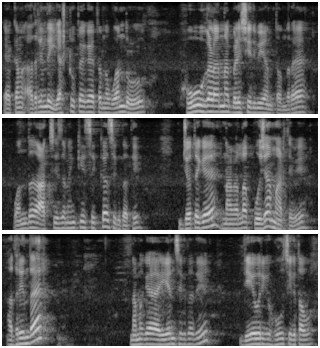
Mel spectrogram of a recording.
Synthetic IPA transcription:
jaːkend̪ɾɐ̰ɐ̰d̪ɐɾind̪ɐeʂʈupːjoɡaːjt̪ːɐnd̪ɾeond̪u | huːɡɐɭɐnːɐbeɭisid̪ʋiɐnt̪ɐnd̪ɐɾe̞ | ʔond̪uaːksid͡ʒɐnɐŋkisikːɐsiɡt̪ɐt̪i | d͡ʒɔt̪eɡe̞naːʋɛlːɐpuːd͡ʒɐmaːɖt̪iʋiɐd̪ɐɾind̪ɐ | nɐmɐɡeeːnsiɡt̪ɐt̪i | d̪eːʋɐɾiɡeɦuːsiɡt̪ɐʋu

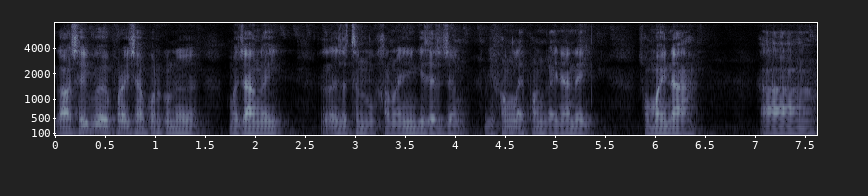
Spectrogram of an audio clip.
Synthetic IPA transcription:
ɡawsajbɯpʰɾajsapʰɯɾkʰɯwnɯmɐzaŋɯj | lazɯtʰɯnkʰalmajniɡezɐɾzɯŋbipʰaŋlajpʰaŋɡajnanɯj | sɔmajna

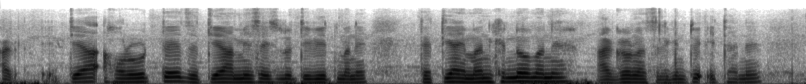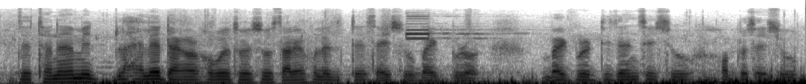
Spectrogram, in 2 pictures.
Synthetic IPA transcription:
aḛtijaxɔɹuɹɔtːɛzetijaːmis̬ajsilʊtibʱitmanɛ | tetijaimankʰindɔmanɛaɡɹɔnasilkintuʔitʰanɛ | zɛtʰanɛamilaɦɛlɛdaŋɔɹkʰɔbɔlɛtʰɔɹsʊsaɹɛpʰalɛzɛtasajsʊbajk̚buɹɔtbajk̚buɹɔdizajnsajsʊxɔp̚dɔsajsʊ

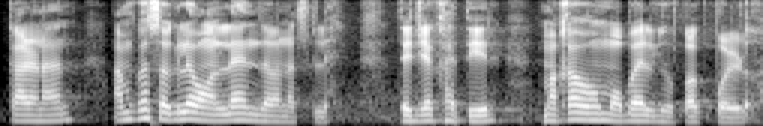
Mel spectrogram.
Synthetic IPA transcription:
kaɾɳ̃an | amkãsəɡɭeɔnlajnd͡zaunəsle | t̪ed͡ʑakʰat̪iːɾm̤akaɦomobailɡʱewpak̚pəɽlo

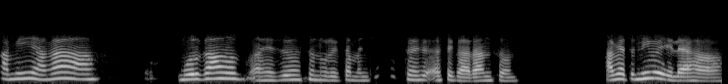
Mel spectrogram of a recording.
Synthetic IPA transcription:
amiːãŋɡã | muɾɡãwɦed͡zuəsunuɾəɡ̚t̪am̤əɳd͡zet̪əseɡʱəɾãnson | amiat̪aniʋəelaɦa

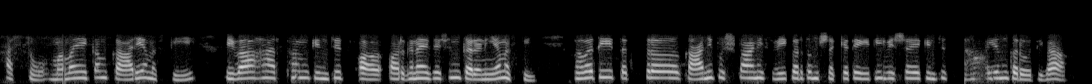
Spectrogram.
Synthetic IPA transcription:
ɐst̪umɐmɐjeːkɐmkaːɾjɐmɐst̪i | ʋiʋaːɦaːɾt̪ʰɐmkiɲt͡ʃit̪oːɾɡɐnaːjzeːʃɐnkɐɾɐɳijɐmɐst̪i | bʱɐʋɐt̪it̪ɐkt̪ɾɐkaːnipuʂpaːɳisʋiːkɐɾt̪umʃɐkjɐt̪eːit̪iʋiʂɐjɐkiɲt͡ʃit̪sɐɦaːjɐmkɐɾoːt̪iʋaː

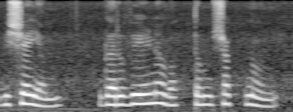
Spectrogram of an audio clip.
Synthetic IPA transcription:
ʋiʃɐjɐm | ɡɐɾuʋeːɳɐʋɐk̚t̪ɐmʃɐk̚nuːn

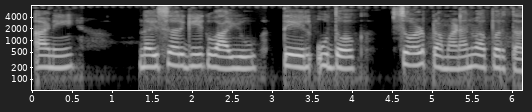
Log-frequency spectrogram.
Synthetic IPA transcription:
aɽ̃i | nəjsəɾɡiːkʋajut̪elud̪ək | t͡səɭpɾəmaɽ̃ãnʋapəɾt̪at̪̚

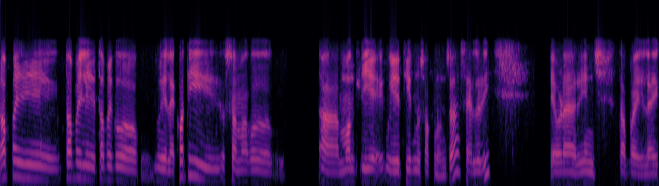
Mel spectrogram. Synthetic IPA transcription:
t̪ʌpaĩlet̪ʌpaĩlet̪ʌpaĩkouelajkʌt̪isʌmʌko | mʌnt̪ʰliuet̪ʰirnusʌknuɦunt͡sʰʌsaloɾi | ewʈarend͡zt̪ʌpaĩlaj

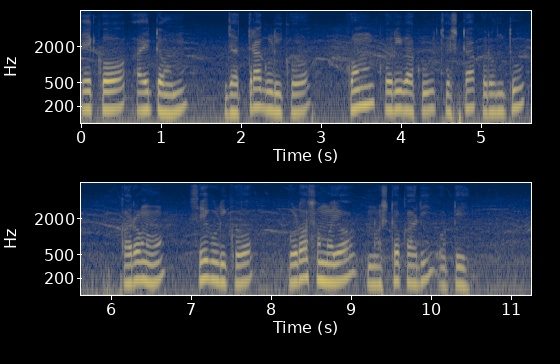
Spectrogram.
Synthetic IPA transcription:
ɛkɔajʈɔm | d͡ʒat̪ɾaɡuɽikɔ | kɔmkɔɾibakut͡ʃesʈakɔɾɔnt̪ukaɾɔɽ̃ɔ | seɡuɽikɔ | bɔɽɔsɔmɔjɔnɔsʈɔkaɾiɔʈi

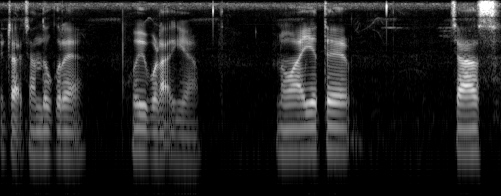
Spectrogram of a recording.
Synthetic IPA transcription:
iʈa̰ʔt͡ʃãnd̪ukɾɛ | pʰujbaɽa̰ʔɡɛja | nɔajət̪ɛ | t͡ʃas

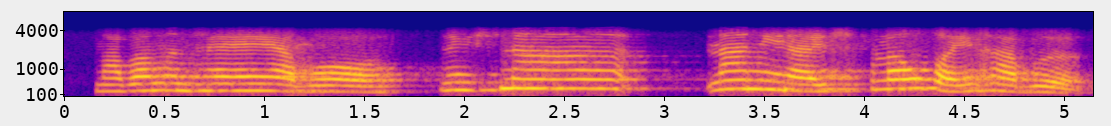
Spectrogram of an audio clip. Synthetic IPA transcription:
mabamɯnɦajabɔnɯsna | naniɾajskʰulawbajɦabɯ

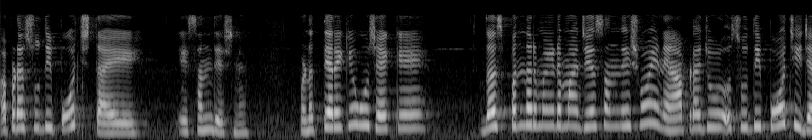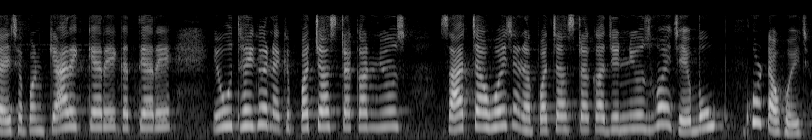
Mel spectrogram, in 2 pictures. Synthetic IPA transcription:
apɽ̃asud̪ʱipɔ̃t͡ʃt̪aeː | sənd̪eʃne | pəɳət̪jaɾekeʋũt͡ʃʰeke | d̪əspənd̪əɾmɪniʈmãd͡ʒesənd̪eʃɦojneapɽ̃ad͡ʒosud̪ʱipɔ̃t͡ʃid͡ʒajt͡ʃʰepəɳkjaɾekjaɾekət̪jaɾeː | ʋũt̪ʰəiɡəjunekepət͡ʃasʈəkanjuz | sat͡ʃaɦojt͡ʃʰenepət͡ʃasʈəkad͡ʒenjuzɦojt͡ʃʰeːbəɦukʰoʈaɦojt͡ʃʰe̥

